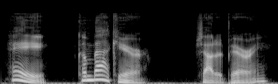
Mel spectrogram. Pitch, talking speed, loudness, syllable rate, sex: 120 Hz, 130 wpm, -17 LUFS, 4.8 syllables/s, male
